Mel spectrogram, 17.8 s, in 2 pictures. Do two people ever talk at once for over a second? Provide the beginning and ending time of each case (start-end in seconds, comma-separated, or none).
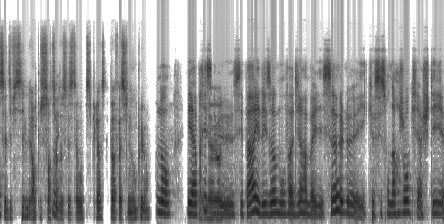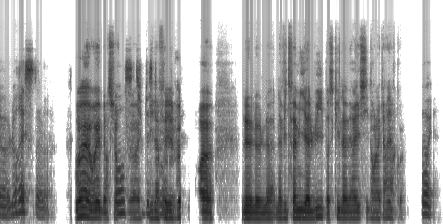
11.2-12.5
